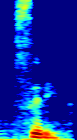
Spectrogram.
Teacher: city because the T is medial in American accent. It's called flap T. It's pronounced as ره, city.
